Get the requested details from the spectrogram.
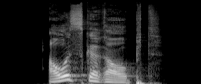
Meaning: past participle of ausrauben
- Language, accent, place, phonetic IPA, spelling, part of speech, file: German, Germany, Berlin, [ˈaʊ̯sɡəˌʁaʊ̯pt], ausgeraubt, verb, De-ausgeraubt.ogg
